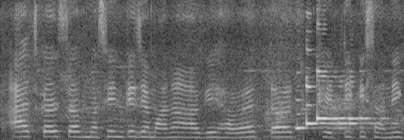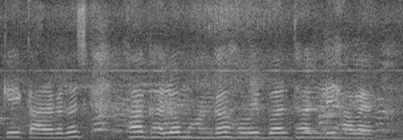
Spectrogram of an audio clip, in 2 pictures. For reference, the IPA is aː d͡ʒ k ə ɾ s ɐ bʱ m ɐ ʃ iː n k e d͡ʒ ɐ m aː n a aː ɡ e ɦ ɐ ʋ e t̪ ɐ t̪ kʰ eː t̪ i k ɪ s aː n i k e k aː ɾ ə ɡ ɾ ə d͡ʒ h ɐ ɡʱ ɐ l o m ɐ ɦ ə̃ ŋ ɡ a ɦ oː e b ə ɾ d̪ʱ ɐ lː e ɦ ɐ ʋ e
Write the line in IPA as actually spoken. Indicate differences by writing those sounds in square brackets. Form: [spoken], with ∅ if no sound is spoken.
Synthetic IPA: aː d͡ʒ k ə [l] s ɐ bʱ m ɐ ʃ iː n k e d͡ʒ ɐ m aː n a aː ɡ e ɦ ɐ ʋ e t̪ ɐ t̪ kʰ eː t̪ i k ɪ s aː n i k e k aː ɾ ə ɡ ɾ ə d͡ʒ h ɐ ɡʱ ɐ l o m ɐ ɦ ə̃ ŋ ɡ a ɦ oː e b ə ɾ d̪ʱ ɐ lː e ɦ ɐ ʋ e

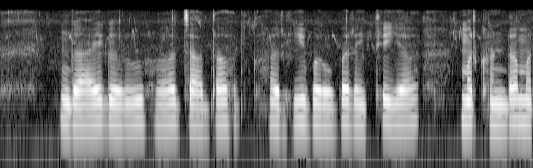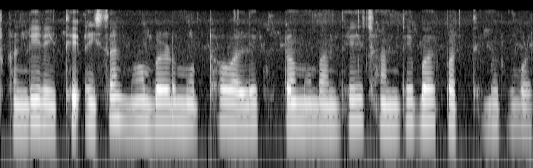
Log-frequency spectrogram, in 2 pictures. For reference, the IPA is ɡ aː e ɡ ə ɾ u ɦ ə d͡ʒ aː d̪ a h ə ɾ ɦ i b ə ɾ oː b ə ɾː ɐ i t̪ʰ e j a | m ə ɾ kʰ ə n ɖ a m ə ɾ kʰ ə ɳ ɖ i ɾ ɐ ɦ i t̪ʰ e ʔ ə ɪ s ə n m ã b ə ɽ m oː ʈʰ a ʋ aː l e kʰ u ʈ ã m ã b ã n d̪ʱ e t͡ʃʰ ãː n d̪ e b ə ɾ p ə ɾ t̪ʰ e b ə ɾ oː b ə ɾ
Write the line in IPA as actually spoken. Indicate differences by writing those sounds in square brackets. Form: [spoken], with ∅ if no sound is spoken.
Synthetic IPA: ɡ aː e ɡ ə ɾ u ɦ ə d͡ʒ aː d̪ a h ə ɾ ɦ i b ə ɾ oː b ə ɾː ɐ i t̪ʰ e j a | m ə ɾ kʰ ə [ɳ] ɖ a m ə ɾ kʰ ə ɳ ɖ i ɾ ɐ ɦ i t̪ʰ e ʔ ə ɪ s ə n m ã b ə ɽ m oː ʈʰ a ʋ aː l e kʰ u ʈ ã m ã b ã n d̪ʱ e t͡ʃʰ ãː n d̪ e b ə ɾ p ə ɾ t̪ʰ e b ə ɾ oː b ə ɾ

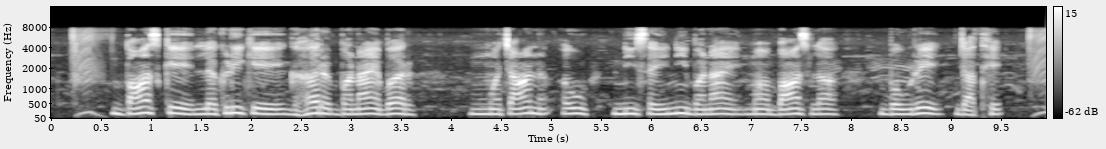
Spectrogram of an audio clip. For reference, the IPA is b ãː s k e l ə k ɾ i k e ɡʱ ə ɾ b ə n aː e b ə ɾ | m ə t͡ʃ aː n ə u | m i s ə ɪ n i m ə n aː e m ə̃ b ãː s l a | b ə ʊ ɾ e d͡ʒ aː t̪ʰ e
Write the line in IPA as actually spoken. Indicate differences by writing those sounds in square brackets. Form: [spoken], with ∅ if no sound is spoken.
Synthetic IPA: b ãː s k e l ə k [ɽ] i k e ɡʱ ə ɾ b ə n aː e b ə ɾ | m ə t͡ʃ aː n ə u | [n] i s ə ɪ n i [b] ə n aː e m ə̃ b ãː s l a | b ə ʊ ɾ e d͡ʒ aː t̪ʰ e

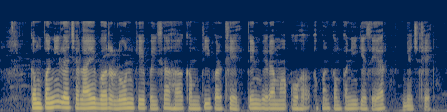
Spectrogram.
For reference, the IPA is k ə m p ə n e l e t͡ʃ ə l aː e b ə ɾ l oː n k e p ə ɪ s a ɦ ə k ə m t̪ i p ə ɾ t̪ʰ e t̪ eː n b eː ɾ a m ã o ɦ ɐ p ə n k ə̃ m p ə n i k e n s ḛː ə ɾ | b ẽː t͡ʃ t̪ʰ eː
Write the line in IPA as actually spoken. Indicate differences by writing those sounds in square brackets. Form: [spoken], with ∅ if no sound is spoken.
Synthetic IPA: k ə m p ə n [i] l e t͡ʃ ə l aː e b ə ɾ l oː n k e p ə ɪ s a ɦ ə k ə m t̪ i p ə ɾ t̪ʰ e t̪ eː n b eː ɾ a m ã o ɦ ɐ p ə n k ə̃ m p ə n i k e [∅] s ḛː ə ɾ | b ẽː t͡ʃ t̪ʰ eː

